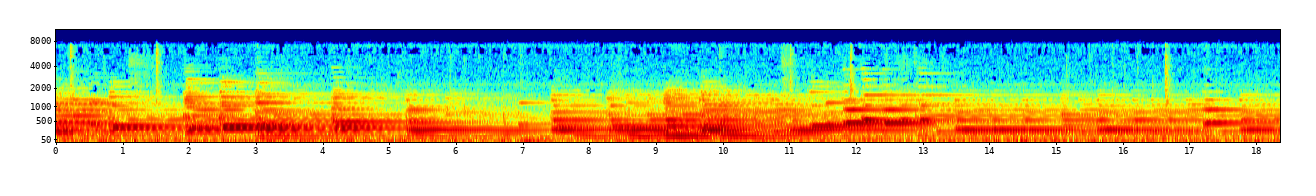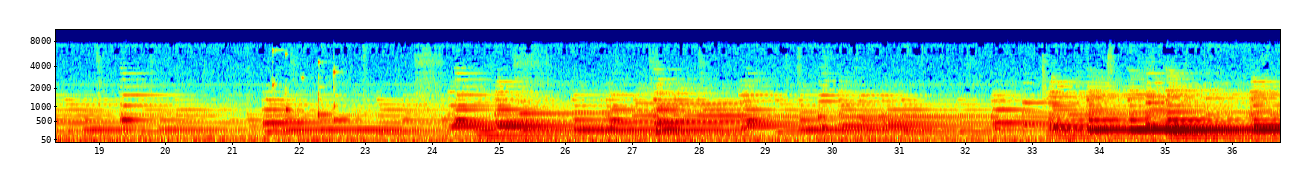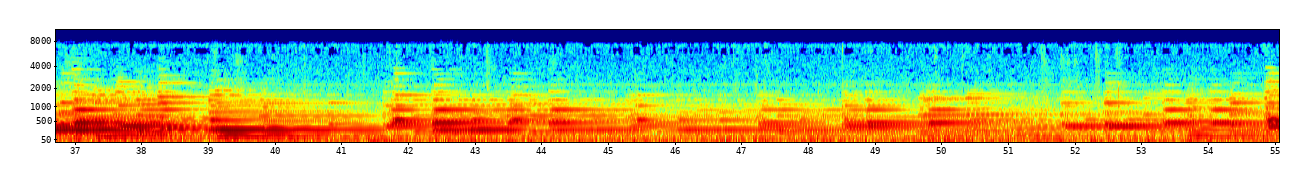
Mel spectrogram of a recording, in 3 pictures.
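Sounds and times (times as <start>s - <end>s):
solo piano chords: 0.0s - 55.0s.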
